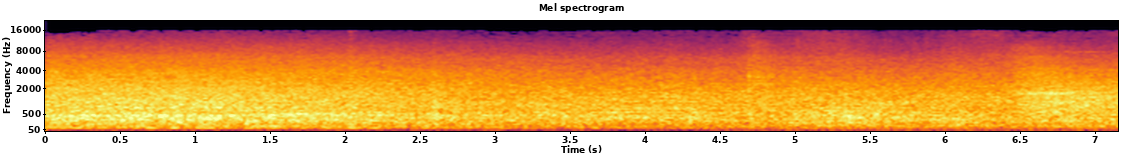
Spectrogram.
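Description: Steady rushing noise of moving air from an electric standing fan running in the room, even throughout with no separate sounds standing out.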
